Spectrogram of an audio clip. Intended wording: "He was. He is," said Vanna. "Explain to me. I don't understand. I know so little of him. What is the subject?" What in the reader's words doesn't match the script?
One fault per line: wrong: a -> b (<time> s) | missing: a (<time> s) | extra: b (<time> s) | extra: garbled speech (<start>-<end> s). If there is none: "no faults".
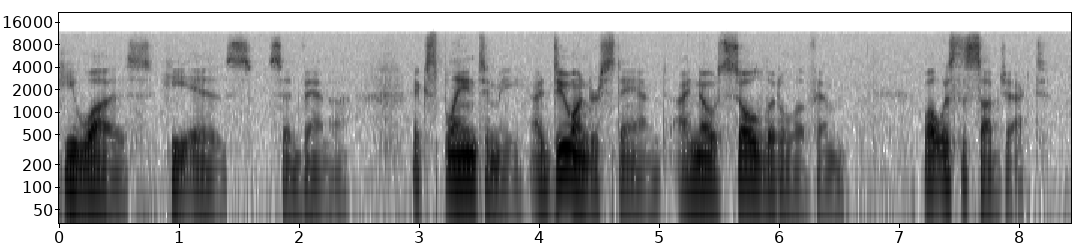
wrong: don't -> do (4.0 s)
wrong: is -> was (7.3 s)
